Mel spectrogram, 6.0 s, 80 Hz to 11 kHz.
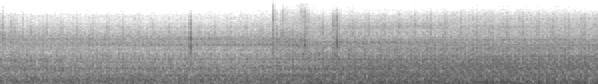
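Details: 2.0 TDI common-rail diesel at idle: a regular knock about three to four times a second riding over the diesel clatter; rod bearing knock.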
